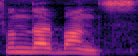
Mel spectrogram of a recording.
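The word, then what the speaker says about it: Sundarbans: English for today for class five unit seven দা সুন্দরবনস যখন আমরা সুন্দরবন ইংলিশে উচ্চারণ করব তখন বলব সুন্দরবঞস সুন্দরবানস একটা ঝ উচ্চারণ আসবে সুন্দরবান এবং স্ট্রেস ইন্টোনেশন ঠিক করে দিতে হবে।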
